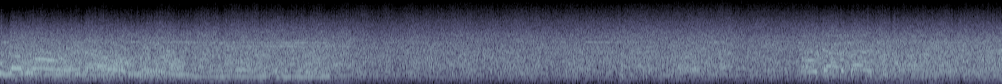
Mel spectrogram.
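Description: CB radio receiver hissing with band static, faint garbled voices of distant stations breaking through under the noise near the start and again near the end, with a few faint steady whistles.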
